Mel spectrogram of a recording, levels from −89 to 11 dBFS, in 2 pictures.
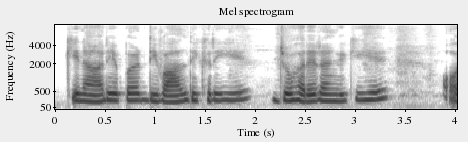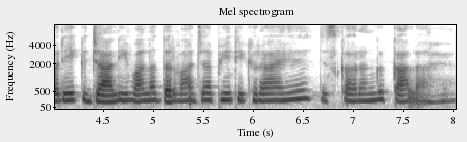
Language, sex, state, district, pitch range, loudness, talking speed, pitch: Hindi, female, Chhattisgarh, Bastar, 200-220 Hz, -19 LUFS, 180 wpm, 215 Hz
